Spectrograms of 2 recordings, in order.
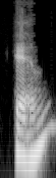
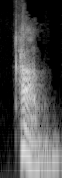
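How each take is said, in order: First: It is pronounced in the Masoretic reading tradition. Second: It is pronounced in the Samaritan reading tradition. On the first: "di Masoretic pakai" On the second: "di Samaria punya"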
